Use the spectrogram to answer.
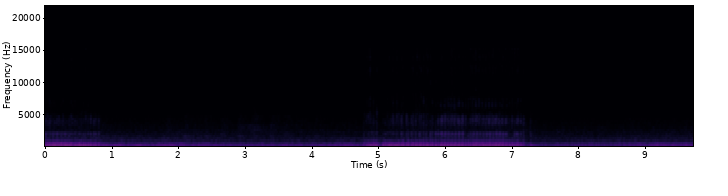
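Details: Someone sleeping, low rough rumbling sounds with breathing, partly masked by room noise: snoring.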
